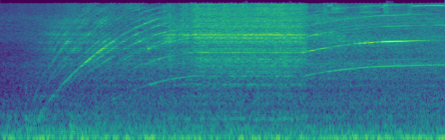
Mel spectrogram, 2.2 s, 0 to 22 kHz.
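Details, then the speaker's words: High-pitched whine rising as a high-speed dental handpiece spins up, then steady shrill cutting, extending a class II DO preparation on model tooth #5 toward the center of the proximal contact at the same pulpal floor level. "So step 3 is cut to the center of the contact on all 5. So here's the center of the contact."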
